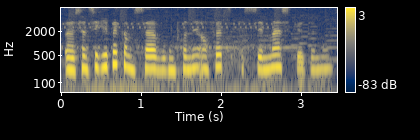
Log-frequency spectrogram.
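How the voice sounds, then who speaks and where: Woman player reads a timid masked thief from a detective game; soft, stammering, apologetic, with a mellow tone over faint music. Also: on the high side, little pitch movement, a little fast, natural voice. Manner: hesitant, stammering, contradicts himself.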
